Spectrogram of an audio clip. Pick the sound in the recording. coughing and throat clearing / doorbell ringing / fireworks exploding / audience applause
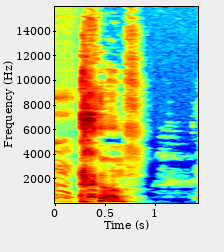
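coughing and throat clearing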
